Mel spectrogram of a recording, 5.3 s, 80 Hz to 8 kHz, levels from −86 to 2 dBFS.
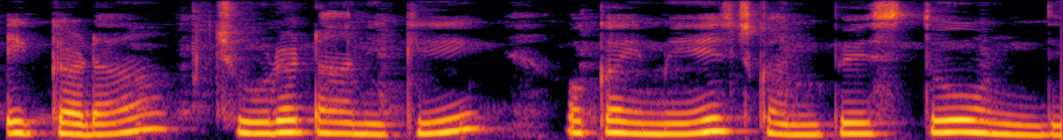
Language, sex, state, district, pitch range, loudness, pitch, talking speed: Telugu, female, Andhra Pradesh, Sri Satya Sai, 220-250 Hz, -13 LUFS, 235 Hz, 70 wpm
